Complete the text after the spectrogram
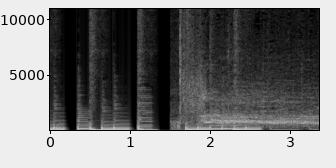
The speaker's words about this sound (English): so let's move on here to Does It Slap. Chris, summon our theme song. Theme song summoned.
